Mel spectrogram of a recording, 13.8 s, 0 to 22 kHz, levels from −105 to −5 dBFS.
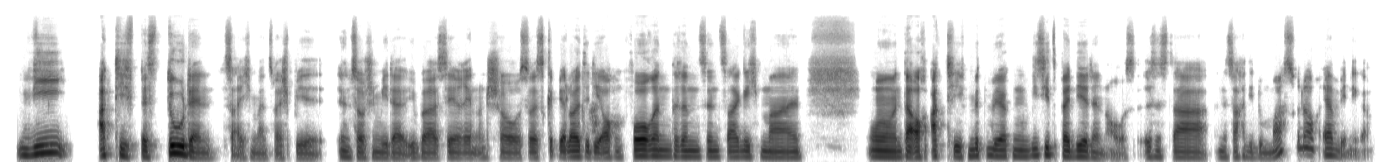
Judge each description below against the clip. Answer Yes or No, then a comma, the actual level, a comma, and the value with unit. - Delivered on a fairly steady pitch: No, average, 3.2 semitones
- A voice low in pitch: Yes, low, 100 Hz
